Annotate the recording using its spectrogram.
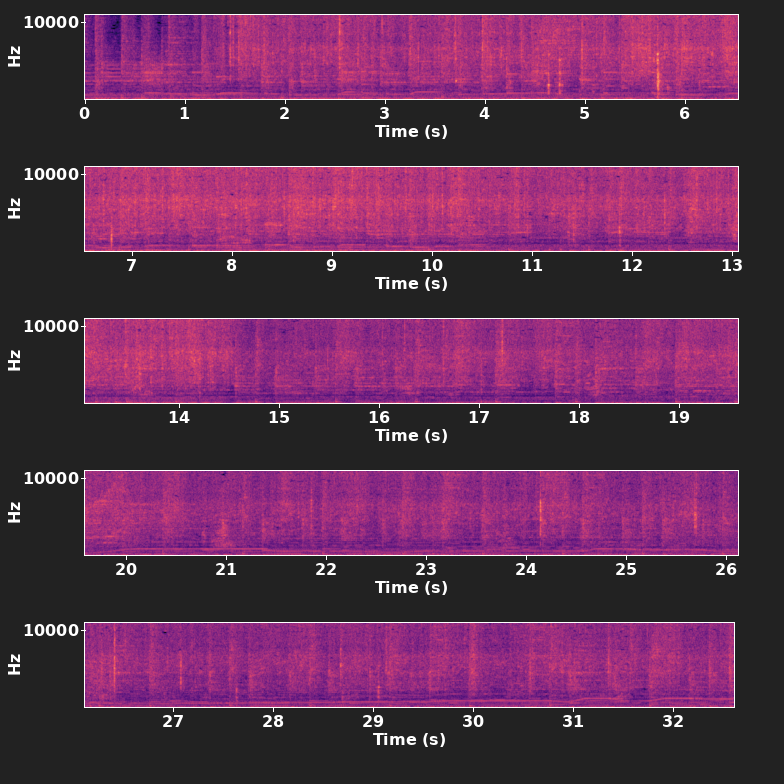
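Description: Diced onions sizzling as they fry in oil in a frying pan while being stirred with a spatula, with background music playing over it.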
